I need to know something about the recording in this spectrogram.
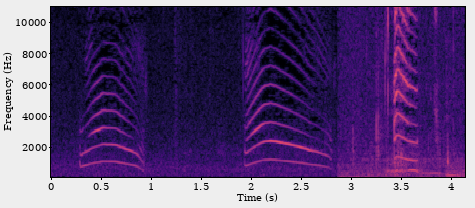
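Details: Two arched meows from a kitten at play, each rising and falling, followed by a burst of clattering and brief squeaky sounds near the end.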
